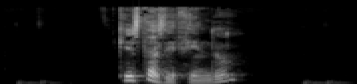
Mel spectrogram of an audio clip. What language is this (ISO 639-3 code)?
glg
